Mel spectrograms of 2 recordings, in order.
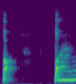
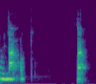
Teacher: tok sukun bacaan kolkolah dibaca memantul ditampakkan pantulannya tok tok berat ya beda dengan tak tak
